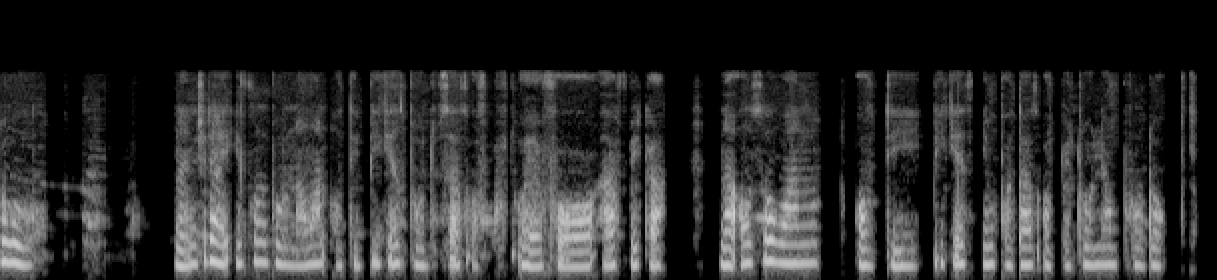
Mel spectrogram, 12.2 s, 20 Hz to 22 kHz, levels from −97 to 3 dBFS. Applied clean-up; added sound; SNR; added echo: none; none; none; none.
